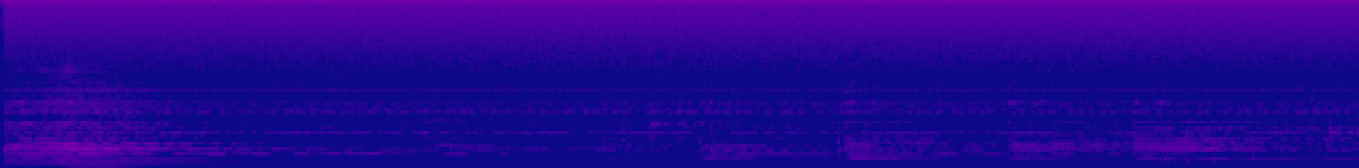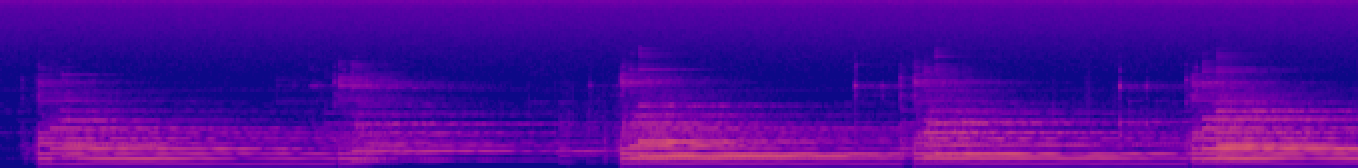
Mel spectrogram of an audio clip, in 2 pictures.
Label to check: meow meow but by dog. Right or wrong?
Wrong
